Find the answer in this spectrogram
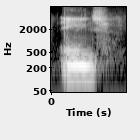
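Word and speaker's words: Ainge: I know it sounds a little strange, but I think him and Danny, I think his last name is pronounced Ange or Ang. – Ange.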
